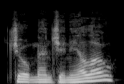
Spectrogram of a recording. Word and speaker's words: Manganiello: played by Joe Manganiello. I believe that's how you pronounce it, Joe Manganiello from Magic Mike.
